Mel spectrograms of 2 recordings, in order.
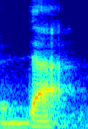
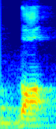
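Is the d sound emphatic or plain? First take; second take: plain; emphatic. First: The d is plain and light. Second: The d is strong and emphatic. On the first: The speaker calls it wrong. "not a da" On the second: The speaker calls it right. "I'm saying a strong da"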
